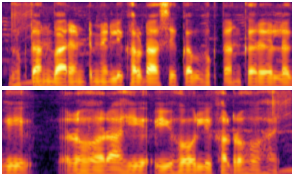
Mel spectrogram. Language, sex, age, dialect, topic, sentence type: Magahi, male, 18-24, Southern, banking, statement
